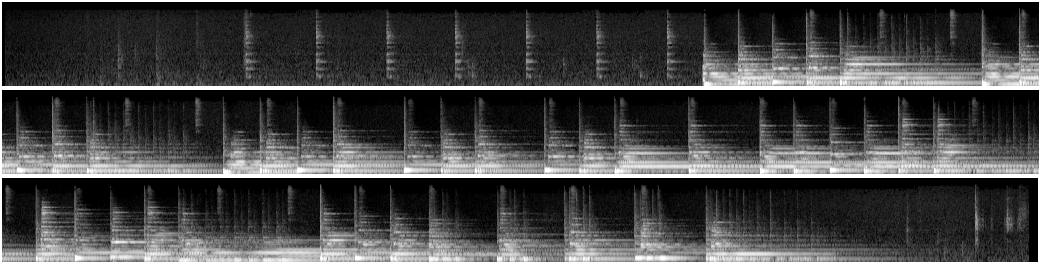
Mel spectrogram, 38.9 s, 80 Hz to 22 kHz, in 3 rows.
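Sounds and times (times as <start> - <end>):
steel band playing: 8.3 - 37.2
intro guitar: 8.8 - 37.0.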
